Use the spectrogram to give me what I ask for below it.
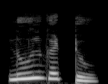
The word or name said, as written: ನಾಲುಕಟ್ಟು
